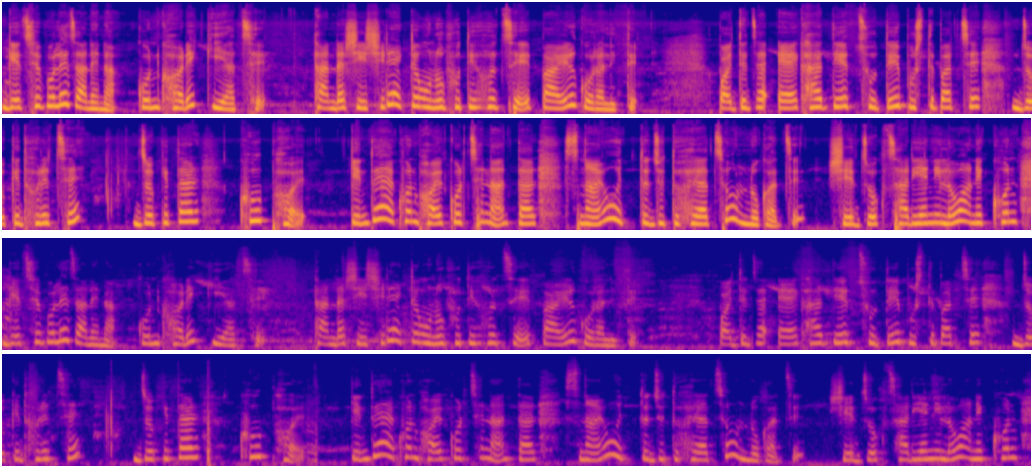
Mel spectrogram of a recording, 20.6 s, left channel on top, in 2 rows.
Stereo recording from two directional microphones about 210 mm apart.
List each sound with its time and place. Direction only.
0.0 s a woman's voice: 45° left (ahead or behind)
